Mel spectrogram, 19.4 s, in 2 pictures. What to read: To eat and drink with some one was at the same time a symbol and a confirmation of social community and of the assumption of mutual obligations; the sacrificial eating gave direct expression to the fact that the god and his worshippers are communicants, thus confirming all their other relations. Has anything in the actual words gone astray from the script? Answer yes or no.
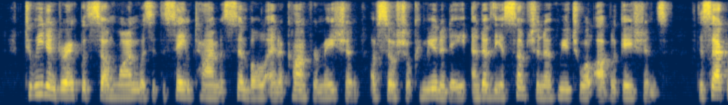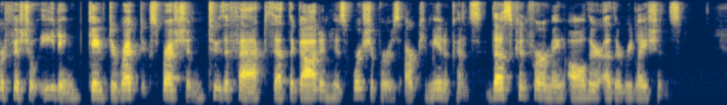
no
